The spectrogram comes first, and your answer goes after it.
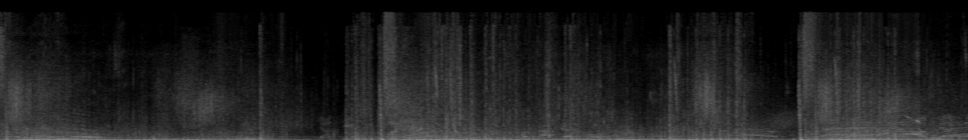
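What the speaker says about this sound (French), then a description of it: "J'ai vu qu'il y avait des tirs." Bursts of gunfire and booming explosions in the Call of Duty WWII D-Day battle, loud and dense, with repeated shots and blasts rolling through most of the stretch and a brief lull near the middle, under a player's excited talk.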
